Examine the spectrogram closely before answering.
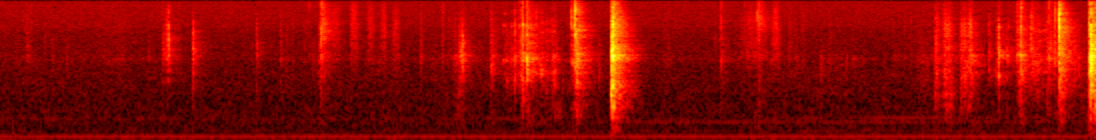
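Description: Cardstock and tape being handled: scattered paper crinkles and sharp clicks, louder about five to six seconds in and again near the end.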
